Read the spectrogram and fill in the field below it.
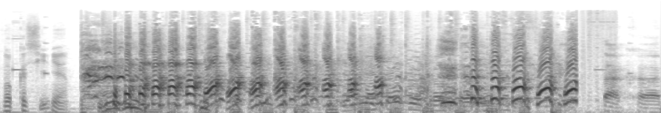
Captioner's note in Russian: звуки похожие на смех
